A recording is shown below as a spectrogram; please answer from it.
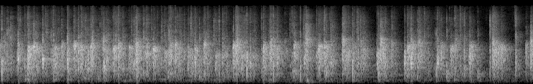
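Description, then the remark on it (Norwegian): An audience applauds steadily for several seconds to thank guests for coming, a dense, fairly loud wash of many hands clapping together without any voices. “Stor applaus.”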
